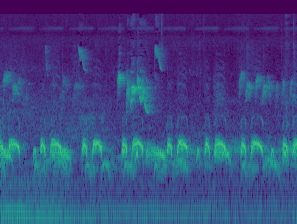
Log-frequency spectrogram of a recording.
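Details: Spotted dove serving as a decoy bird, cooing on trial: spaced, arched coo notes in short groups, with higher bird chirps and a low hum early on.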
